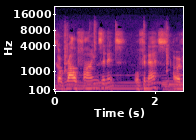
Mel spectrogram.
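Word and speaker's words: Ralph Fiennes: it's called the menu with um it's got Ralph finds in it or finesse however you pronounced his name Ray fines Ralph finds the guy who played Voldemort and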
